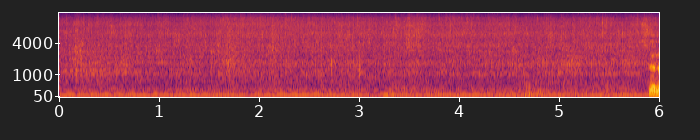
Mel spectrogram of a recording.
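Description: Ginger garlic paste frying in hot oil in a heavy cast-iron wok-shaped pan, a steady sizzle as it is stirred with a spatula. A steady low hum runs underneath.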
